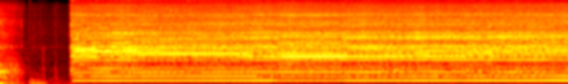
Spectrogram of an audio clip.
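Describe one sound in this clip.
A handheld electric sander buzzes steadily.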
